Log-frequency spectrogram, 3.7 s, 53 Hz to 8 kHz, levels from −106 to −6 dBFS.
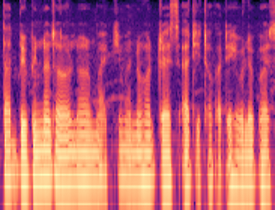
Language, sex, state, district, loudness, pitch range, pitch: Assamese, male, Assam, Kamrup Metropolitan, -19 LUFS, 100-105 Hz, 105 Hz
